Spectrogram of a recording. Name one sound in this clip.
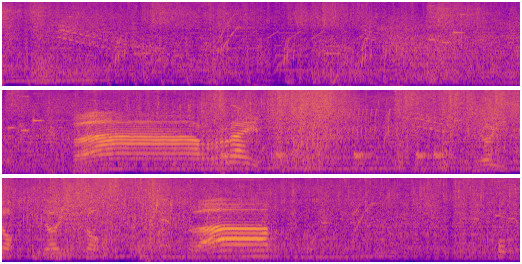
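Ink weapons splatter and spray in quick bursts.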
